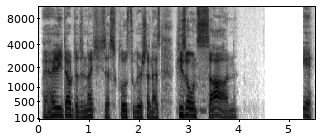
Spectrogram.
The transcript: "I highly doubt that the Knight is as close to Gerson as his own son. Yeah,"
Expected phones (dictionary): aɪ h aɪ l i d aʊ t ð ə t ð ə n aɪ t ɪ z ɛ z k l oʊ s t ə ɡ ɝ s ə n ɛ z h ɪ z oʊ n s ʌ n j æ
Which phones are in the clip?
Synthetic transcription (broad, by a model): aɪ h aɪ l i d aʊ t ð ə t ð ə n aɪ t ɪ z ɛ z k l oʊ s t ə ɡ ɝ s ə n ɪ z h ɪ z oʊ n s ʌ n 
